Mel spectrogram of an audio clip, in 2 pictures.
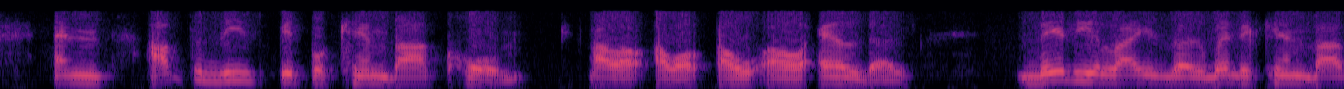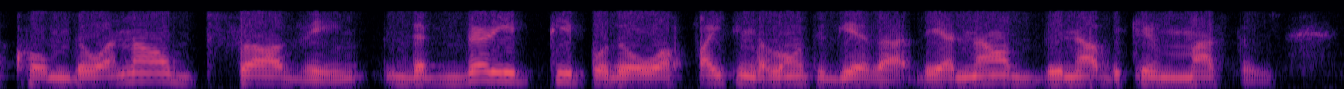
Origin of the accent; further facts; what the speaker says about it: Kenya; now in London, United Kingdom; I am a Kenyan living in London.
